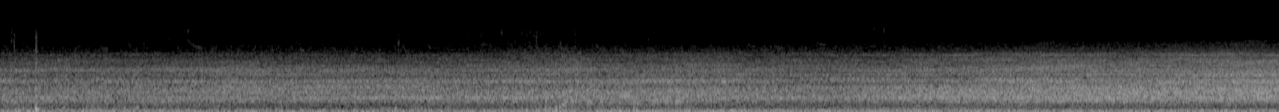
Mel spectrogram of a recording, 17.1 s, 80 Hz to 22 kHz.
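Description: A Boeing C-17 military transport aircraft flying head on gives a steady, loud, broad engine roar that holds evenly throughout without fading, with no voices.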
